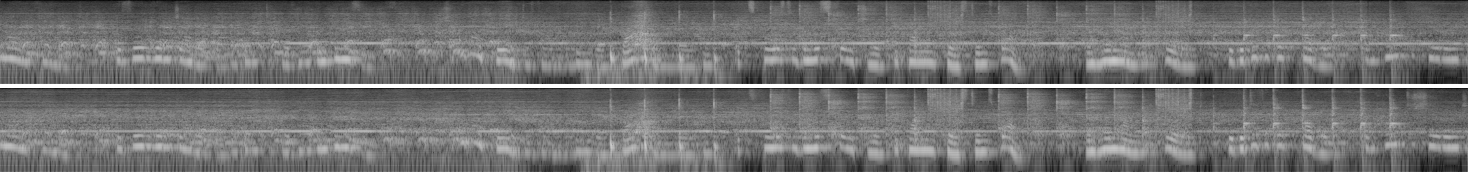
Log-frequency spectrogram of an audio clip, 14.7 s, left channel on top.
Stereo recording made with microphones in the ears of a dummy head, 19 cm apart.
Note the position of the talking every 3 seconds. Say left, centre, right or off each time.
left, left, left, right, right.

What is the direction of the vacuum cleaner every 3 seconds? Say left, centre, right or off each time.
right, right, centre, left, left.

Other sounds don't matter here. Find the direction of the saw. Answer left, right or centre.
left.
